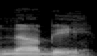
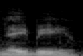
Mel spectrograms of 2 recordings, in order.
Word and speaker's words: Nabi: Dat komt omdat de profeet, dat weet iedereen, hè, profeet, dat is Nabi. Dat is Nabi, of Nebi, hoe ze het maar uitspreken, Nabi.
